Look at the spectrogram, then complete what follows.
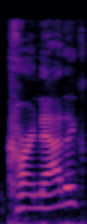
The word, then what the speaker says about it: Carnatic: You also like to play the Carnatic flute.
